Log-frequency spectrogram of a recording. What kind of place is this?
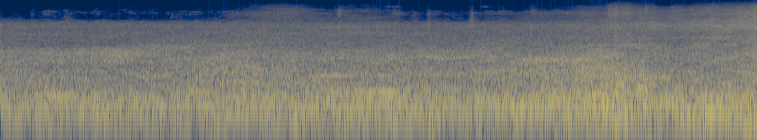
street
